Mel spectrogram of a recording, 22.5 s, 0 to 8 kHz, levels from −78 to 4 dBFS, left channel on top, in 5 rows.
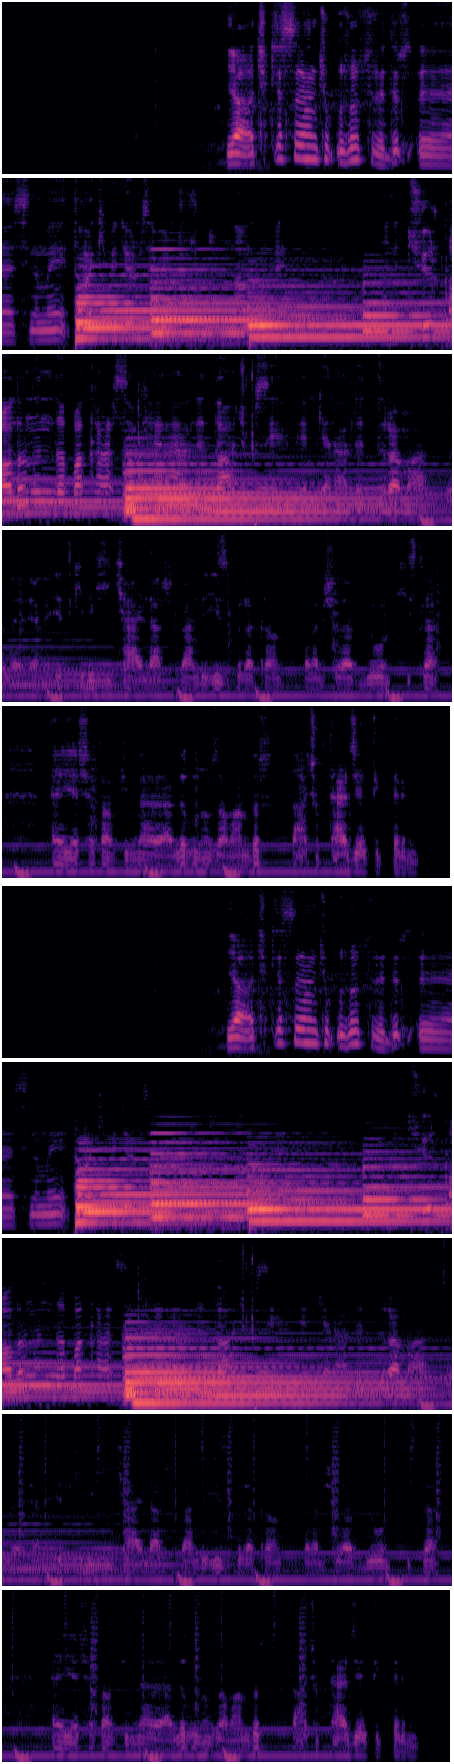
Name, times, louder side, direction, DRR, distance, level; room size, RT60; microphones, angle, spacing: Sliding door, 1.5-4.8 5.1-5.2 6.1-6.3 6.8-11.5, left 1 dB, 15° left, 3.3 m, -61 dB
voice 1, 2.2-7.4 8.3-22.2, left 3 dB, 70° left, 2.2 m, -44 dB
sound 1, 5.2-13.3 13.9-14.0 14.3-14.6, right 2 dB, 20° right, 0.4 m, -30 dB
sound 2, 13.1-21.5, right 1 dB, 55° right, 2.3 m, -53 dB
open air
head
